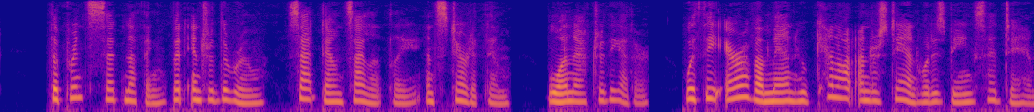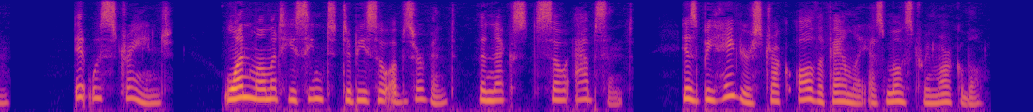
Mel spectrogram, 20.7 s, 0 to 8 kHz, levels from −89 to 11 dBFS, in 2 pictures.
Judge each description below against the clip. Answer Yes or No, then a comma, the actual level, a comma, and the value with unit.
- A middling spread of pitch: Yes, average, 4.8 semitones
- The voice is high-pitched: Yes, high, 200 Hz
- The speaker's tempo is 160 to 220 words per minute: Yes, average, 165 wpm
